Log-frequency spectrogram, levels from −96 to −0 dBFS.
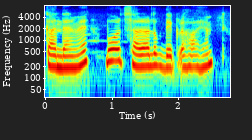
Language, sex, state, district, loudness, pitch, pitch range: Hindi, female, Arunachal Pradesh, Longding, -14 LUFS, 210 Hz, 195-260 Hz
